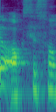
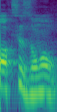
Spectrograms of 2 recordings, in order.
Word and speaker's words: অক্সিসোম: এদেরকে অক্সিসোম বলা হয়, অথবা অক্সিজোমও উচ্চারণ করতে পারো, সমস্যা নাই।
